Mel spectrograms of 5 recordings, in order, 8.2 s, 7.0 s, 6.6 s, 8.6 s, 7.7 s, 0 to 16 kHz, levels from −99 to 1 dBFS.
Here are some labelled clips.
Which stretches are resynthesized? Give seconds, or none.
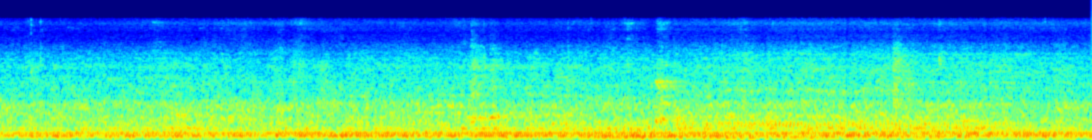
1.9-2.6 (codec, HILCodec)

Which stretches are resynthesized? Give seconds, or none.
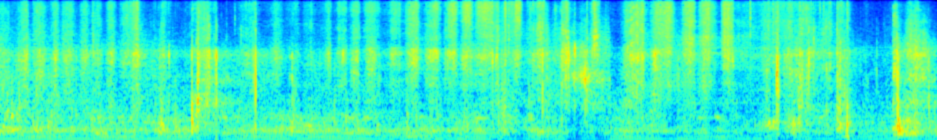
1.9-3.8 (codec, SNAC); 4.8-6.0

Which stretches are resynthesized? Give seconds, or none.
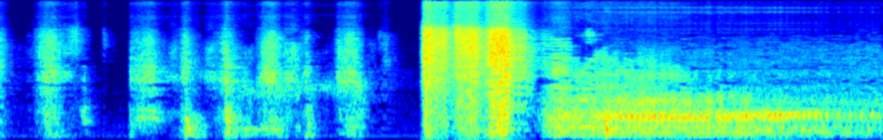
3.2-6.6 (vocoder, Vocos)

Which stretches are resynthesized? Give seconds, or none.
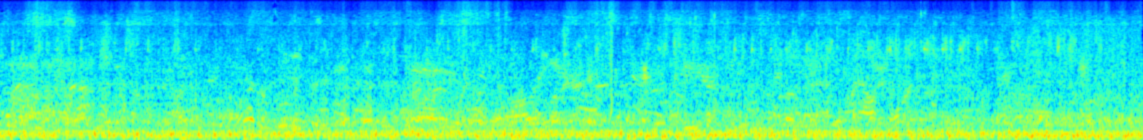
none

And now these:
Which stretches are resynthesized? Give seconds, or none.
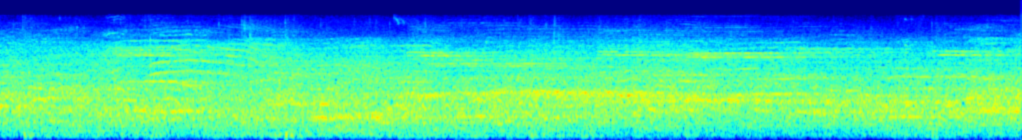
none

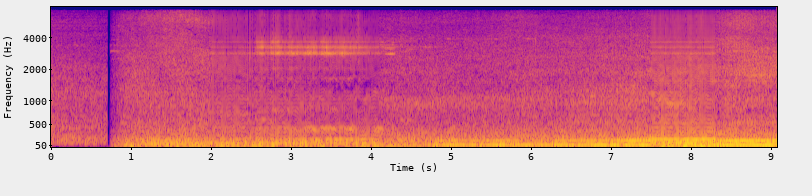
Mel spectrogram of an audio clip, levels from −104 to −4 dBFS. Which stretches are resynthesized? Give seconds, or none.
2.0-4.1 (vocoder, BigVGAN v2); 7.5-8.3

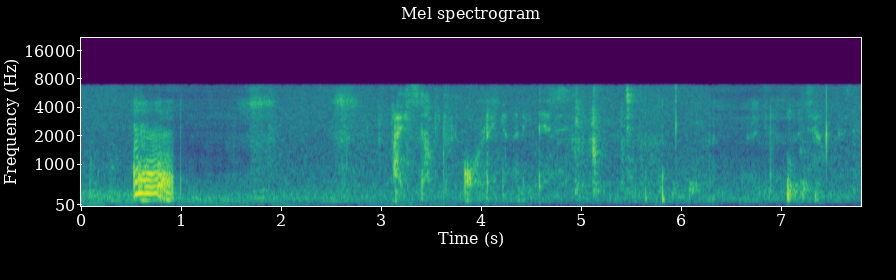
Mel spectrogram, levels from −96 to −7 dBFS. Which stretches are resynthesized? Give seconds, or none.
0.8-1.7 (codec, SNAC); 6.3-7.2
